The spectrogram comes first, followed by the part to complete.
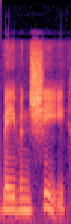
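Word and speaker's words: Baobhan Sith: Baoban Sith, he pronounced it like Bavan She, and that reminded me of the name Banshee.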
